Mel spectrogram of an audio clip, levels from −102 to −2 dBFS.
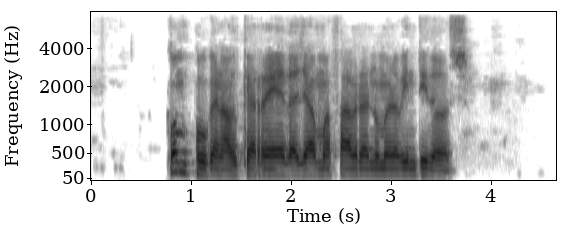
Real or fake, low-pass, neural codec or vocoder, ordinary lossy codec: real; 7.2 kHz; none; MP3, 64 kbps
